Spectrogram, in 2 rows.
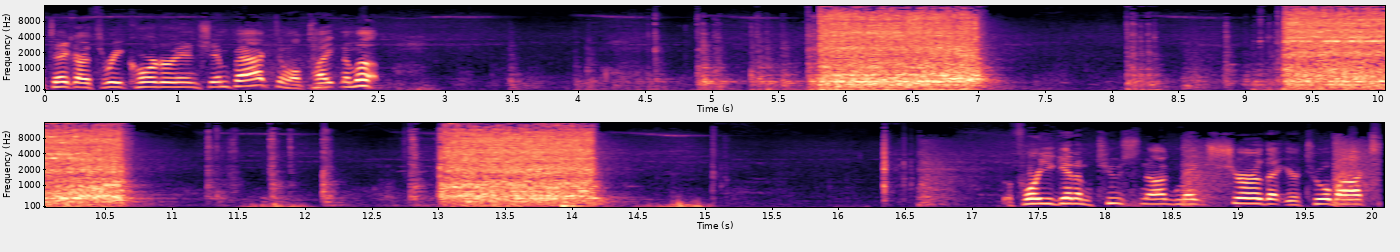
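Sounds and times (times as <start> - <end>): impact wrench hammering: 3.5 - 7.2, 8.2 - 14.4, 18.6 - 20.0.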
